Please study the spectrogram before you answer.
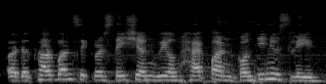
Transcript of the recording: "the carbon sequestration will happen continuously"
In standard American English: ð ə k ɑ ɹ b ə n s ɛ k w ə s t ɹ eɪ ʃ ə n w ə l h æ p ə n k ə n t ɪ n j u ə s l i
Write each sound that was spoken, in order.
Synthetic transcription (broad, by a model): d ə k ɑ ɹ b ə n s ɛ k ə s t eɪ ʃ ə n w ə l h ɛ p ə n k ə n t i n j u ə s l i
